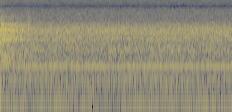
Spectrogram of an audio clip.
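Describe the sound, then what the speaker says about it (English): A steady, low mechanical hum with faint broadband whoosh runs throughout, an exhaust fan with filters droning continuously down a hallway in the background, with no other sounds. "and then I have my exhaust fan with filters"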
